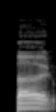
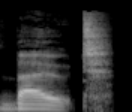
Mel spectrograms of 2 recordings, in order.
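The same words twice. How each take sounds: First: The vowel is plain and of ordinary length. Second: The vowel is long and drawn out.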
